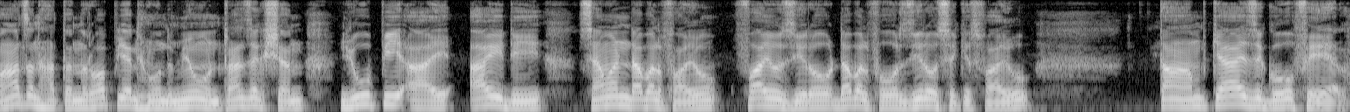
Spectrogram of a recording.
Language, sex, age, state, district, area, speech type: Kashmiri, male, 30-45, Jammu and Kashmir, Bandipora, rural, read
